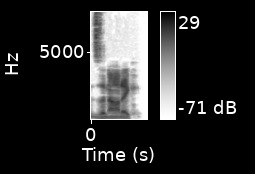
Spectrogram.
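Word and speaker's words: Xonotic: And it is spelled with an X. So it's X-O-N-O-T-I-C. So you pronounce it Zenotic, but it's spelled with an X.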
